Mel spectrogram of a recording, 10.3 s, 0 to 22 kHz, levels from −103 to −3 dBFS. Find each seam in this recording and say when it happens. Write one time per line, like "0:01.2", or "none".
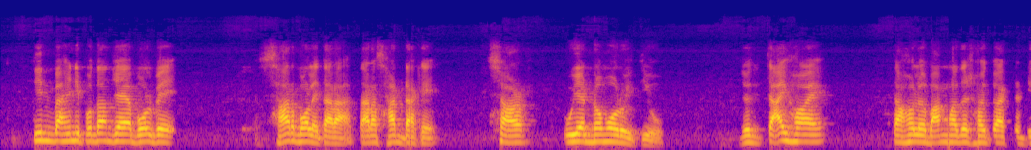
none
